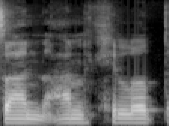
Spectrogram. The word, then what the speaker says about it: San Angelo: Or Angelo, I guess. I'm just saying it the Latin, like... – You're saying how it's supposed to be pronounced, so that's true. Okay. – Okay, then it's San Angelo, Texas.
